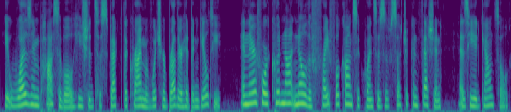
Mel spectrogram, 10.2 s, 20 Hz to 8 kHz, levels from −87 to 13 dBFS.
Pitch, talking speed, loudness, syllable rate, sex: 210 Hz, 180 wpm, -19 LUFS, 5.3 syllables/s, female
